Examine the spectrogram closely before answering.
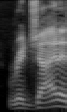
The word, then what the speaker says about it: Regina: I was thinking back to when we last saw each other, and that was in Regina, Saskatchewan, of all places. And Regina rhymes with angina, a very serious heart condition.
